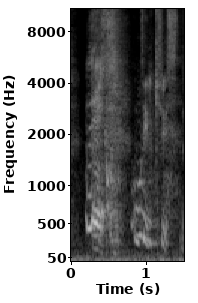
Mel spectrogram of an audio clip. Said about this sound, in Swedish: Oj, prosit gumman. Vänta, jag tror det kommer till.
